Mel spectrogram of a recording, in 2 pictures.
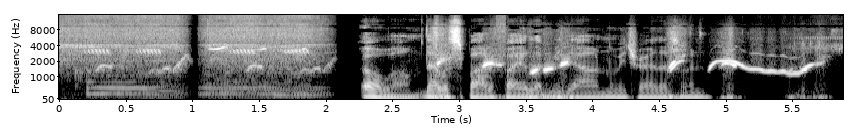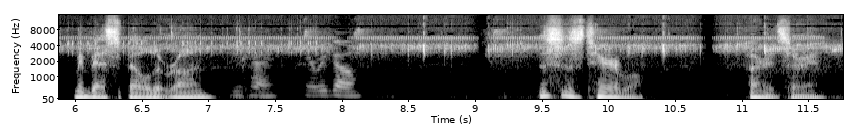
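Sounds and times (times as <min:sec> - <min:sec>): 
crickets chirping: 0:00.0 - 0:02.1, 0:04.6 - 0:11.7
speech: 0:00.2 - 0:00.5, 0:02.3 - 0:08.4, 0:09.5 - 0:10.4, 0:11.0 - 0:11.7.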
